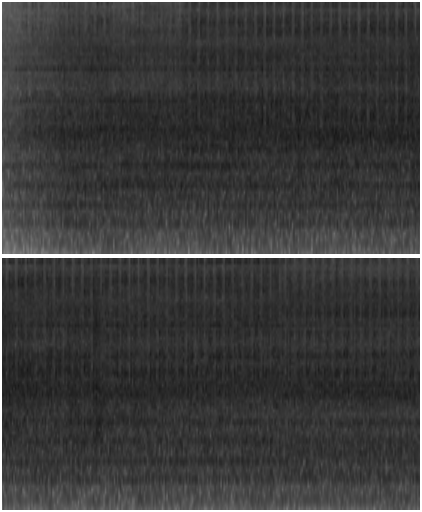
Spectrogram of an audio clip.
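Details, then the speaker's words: Cheap used non-CNC manual lathe taking a light cut in steel, spindle RPM possibly a bit high for steel: steady even spindle hum with light cut hiss, no chatter or knocking; runs very well, leaves a good finish. "ồ vâng, nó đang chạy rất tốt, nó là một chiếc máy tiện thực sự tốt"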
